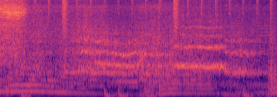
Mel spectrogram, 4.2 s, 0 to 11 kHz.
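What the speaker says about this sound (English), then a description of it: "That's a full drift right there." A front-wheel-drive Honda making about 104 horsepower drifts on RF1 tires, the engine note falling and rising as the tires squeal and skid continuously, loud and close, with several sharp squeal bursts.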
